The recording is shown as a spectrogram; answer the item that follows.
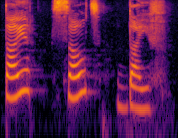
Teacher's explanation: on remarque dans le parler de Jbala que les voyelles se réalisent avec le trait plus arrière en contact d'emphatique de ces consonnes, à savoir D, T, S, par exemple, Tair, Saut, Daif.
